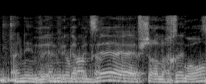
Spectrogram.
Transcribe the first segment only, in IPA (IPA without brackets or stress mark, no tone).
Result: v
